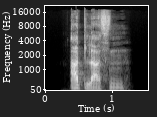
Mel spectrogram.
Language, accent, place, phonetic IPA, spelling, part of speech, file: German, Germany, Berlin, [ˈatlasn̩], atlassen, adjective, De-atlassen.ogg
- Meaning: composed of atlases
